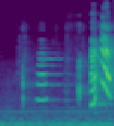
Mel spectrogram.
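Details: Indian ringneck parakeet kept as a talking pet, making sounds: a few short clear tonal notes, then a loud harsh, screechy burst with sweeping overtones lasting about a quarter second.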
